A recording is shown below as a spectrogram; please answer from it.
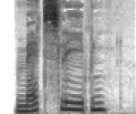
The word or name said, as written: matsleben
